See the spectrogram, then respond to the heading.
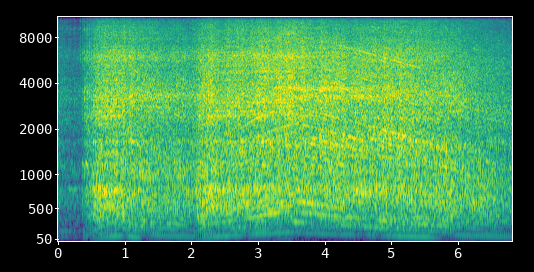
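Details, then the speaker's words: Carbureted Honda Vario scooter after repair of surging idle and poor pickup: revs up cleanly, idle steady not jumping, rising and falling evenly with throttle; strong healthy pickup. "tenang mas bro tenang l dengnya ini tenang bukan lompat-lompat kita gas ini ada tendangannya"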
